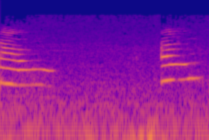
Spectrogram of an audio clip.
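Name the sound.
domestic cat meowing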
